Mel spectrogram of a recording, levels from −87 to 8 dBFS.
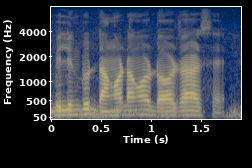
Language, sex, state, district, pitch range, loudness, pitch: Assamese, male, Assam, Hailakandi, 105-125 Hz, -18 LUFS, 115 Hz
